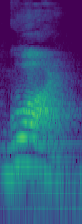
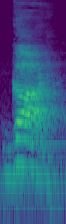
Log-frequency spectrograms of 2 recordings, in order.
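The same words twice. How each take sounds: First: The U is sounded after the g. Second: The U is silent after the g. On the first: The speaker calls it wrong. "not guard" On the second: The speaker calls it right. "you will pronounce it guard"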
